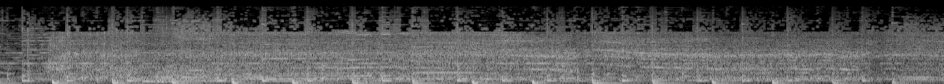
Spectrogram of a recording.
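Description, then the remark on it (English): A blender motor whirs loudly and steadily with a rough, grinding texture and rhythmic low pulsing, struggling through a thick mixture that needs more water. There is no talking. “So you could probably hear that it's actually struggling a little bit, which means it might need a little bit more water just to make it runnier.”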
